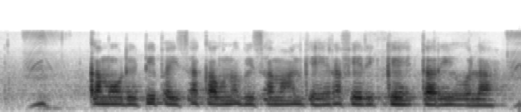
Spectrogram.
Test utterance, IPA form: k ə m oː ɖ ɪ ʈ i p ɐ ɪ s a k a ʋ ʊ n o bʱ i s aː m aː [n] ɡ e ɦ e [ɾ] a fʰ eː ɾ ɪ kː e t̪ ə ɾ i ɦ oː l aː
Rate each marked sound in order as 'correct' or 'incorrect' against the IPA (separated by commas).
correct, correct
